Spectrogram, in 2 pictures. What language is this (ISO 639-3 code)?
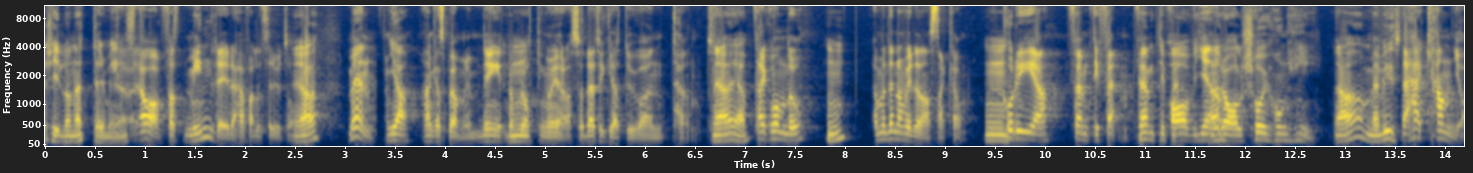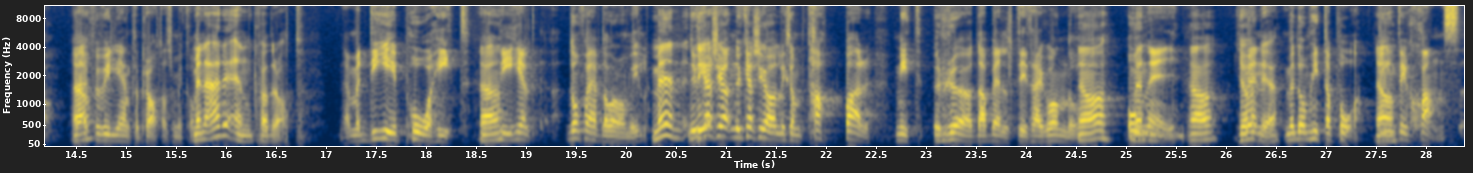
swe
